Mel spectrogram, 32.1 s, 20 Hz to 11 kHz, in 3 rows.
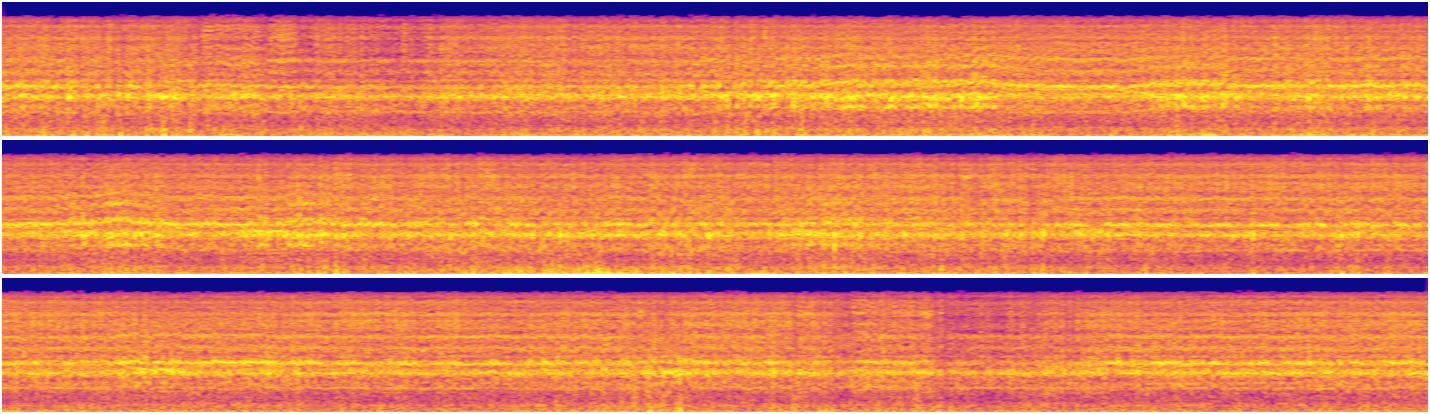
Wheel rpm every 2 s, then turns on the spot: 160, 160, 160, 160, 160, 160, 160, 160, 160, 160, 160, 160, 160, 170, 160, 160.
none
